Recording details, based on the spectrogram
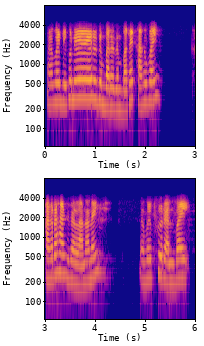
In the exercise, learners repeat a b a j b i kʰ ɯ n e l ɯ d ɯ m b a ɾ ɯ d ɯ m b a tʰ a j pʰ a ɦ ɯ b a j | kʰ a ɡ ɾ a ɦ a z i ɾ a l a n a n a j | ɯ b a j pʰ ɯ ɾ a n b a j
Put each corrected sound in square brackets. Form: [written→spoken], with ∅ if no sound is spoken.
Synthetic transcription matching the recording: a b a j b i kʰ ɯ n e [l→ɾ] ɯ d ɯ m b a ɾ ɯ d ɯ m b a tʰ a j [pʰ→kʰ] a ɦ ɯ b a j | kʰ a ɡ ɾ a ɦ a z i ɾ a l a n a n a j | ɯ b a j pʰ ɯ ɾ a n b a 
